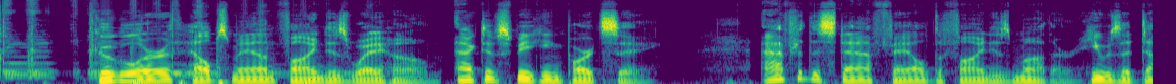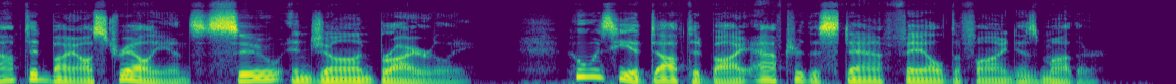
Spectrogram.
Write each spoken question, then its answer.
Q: Who was he adopted by after the staff failed to find his mother?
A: He was adopted by Australians Sue and John Brierley after the staff failed to find his mother.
